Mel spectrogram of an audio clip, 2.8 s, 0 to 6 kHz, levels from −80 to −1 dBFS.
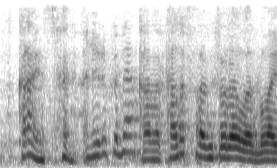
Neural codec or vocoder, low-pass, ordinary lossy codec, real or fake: codec, 16 kHz, 1.1 kbps, Voila-Tokenizer; 5.4 kHz; none; fake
